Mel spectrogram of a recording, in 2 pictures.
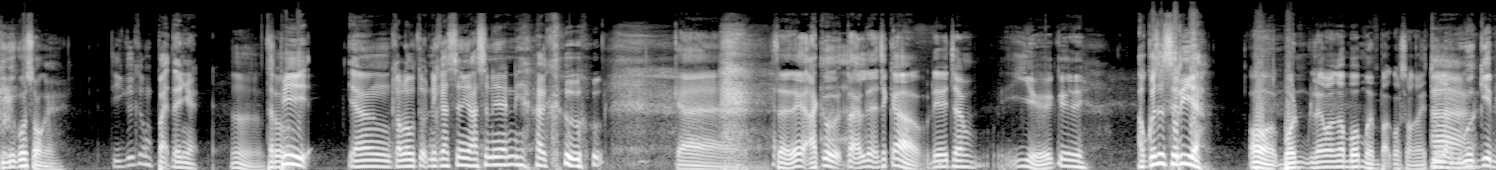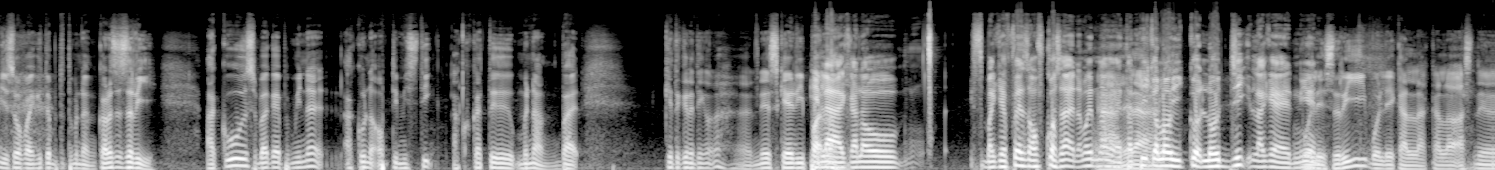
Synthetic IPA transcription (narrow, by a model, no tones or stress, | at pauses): t̪iɡəkosɔŋa̰h | t̪iɡəkampat̪̚ːaŋat̪̚əsaopi | jaŋkalaunt̪ʊʔ̚nikasənasənəaniakʰu | ka | saaakut̪aʔlinaʔt͡ʃəkap̚diəat͡ʃamijəkə | akuas̬əsəɾiah | ʔɔbɔnləwaŋanbɔnmə̃nmpa̰ʔkosɔŋait̪ujaduəɡemd͡ʒəsofajaŋkit̪əbət̪ult̪əmənaŋkaɾas̬əs̬əɾḭ | akusəbaɡajpəminat̪̚a̰kuna̰ʔɔ̰p̚t̪imist̪ik̚ʔaku̥kat̪əmənã̰ŋbat̪̚ | kit̪akənət̪eŋɔʔlahdəskɛɾipalakalaw | səbaɡajfɾɛns̬ɔfkɔs̬lanaʔbanãŋat̪alaikalawikʊt̪̚lɔd͡ʒik̚lahkanbolɛhsəɾibolɛhkala̰hkalawa̰snə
